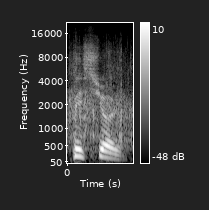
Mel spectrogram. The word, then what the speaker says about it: pétiole: est prête à tomber pétiole ça s'écrit avec un T mais ça se prononce bien pétiol Josian encore une bonne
